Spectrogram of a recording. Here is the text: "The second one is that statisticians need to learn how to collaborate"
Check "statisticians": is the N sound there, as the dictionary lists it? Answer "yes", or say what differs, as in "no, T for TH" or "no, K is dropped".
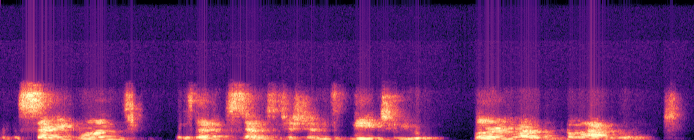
yes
